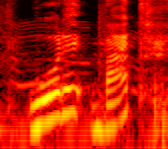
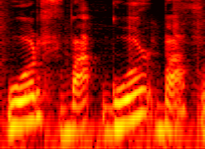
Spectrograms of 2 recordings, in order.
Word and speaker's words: War Bath: para el tema World Bath, que espero pronunciar bien, por favor. War Bath sería, War Bath, madre mía, mi inglés, qué maravilla.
